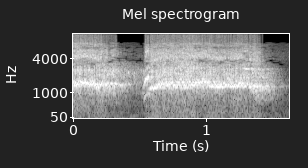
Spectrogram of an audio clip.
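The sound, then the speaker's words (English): A loud animal-like yowl in two parts: a short cry, a brief break, then a longer wail that holds a steady, piercing pitch before trailing off. No one speaks. “A yowl like that of an animal awakened me.”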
